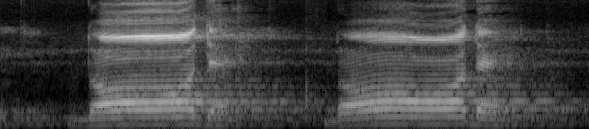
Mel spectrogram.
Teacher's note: ये ऊपर वाली दांतों की जड़ से जब हमारी ज़बान का किनारा लगेगा तो फिर दौद को हम सही तरीके से अदा कर सकेंगे। और दौद को जब हम अदा करेंगे तो हमारी ज़बान भी आगे की तरफ आएगी और फिर जाके दौद को हम सही तरीके से अदा कर सकेंगे।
